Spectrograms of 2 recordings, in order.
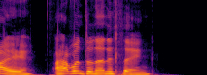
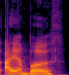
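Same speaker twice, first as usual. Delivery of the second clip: normal talking voice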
